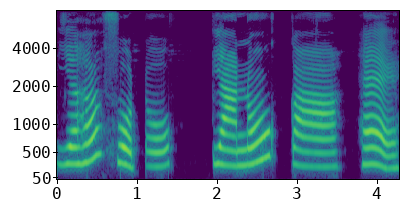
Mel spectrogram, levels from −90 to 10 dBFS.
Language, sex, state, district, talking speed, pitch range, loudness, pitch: Hindi, female, Madhya Pradesh, Dhar, 70 wpm, 250-300 Hz, -15 LUFS, 280 Hz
